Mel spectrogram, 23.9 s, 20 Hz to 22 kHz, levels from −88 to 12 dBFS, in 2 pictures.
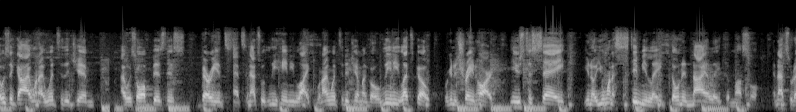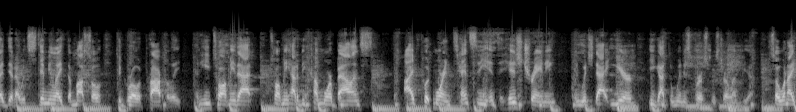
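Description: What you've got here is a sound recording run through a call, with a speech-tuned noise suppressor left on the whole way. That's the main problem. The suppressor keeps mistaking sustained parts and tails for background noise, so the level swings by around 10 dB as it clamps and releases. Onsets punch through while anything held or decaying sinks, and the whole thing pumps and thins out.

On top of that general pumping there are three stretches where it bites harder and turns the sound down further: 0.85 to 6.7 s, 8.54 to 15.86 s and 19.48 to 23.39 s. In each, the deepest dips reach about 18 dB. The steady or fading bits get pulled down or have their decay chopped short, adding up to about a second in the first stretch, roughly 1.5 s in the second and under a second in the last.

Then there are two bursts of packet loss, at 1.63 to 1.73 s and 3.41 to 3.51 s, each about 100 ms. In both, the receiver stretches the last bit of audio for 80 ms, fading it as it goes, so you hear a held buzz or a dying hiss. 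When it picks back up, 80 ms of the actual audio has simply been skipped.

Last, there's a short concealed packet loss at 18.39 to 18.45 s. It's about 60 ms, with 40 ms patched over by extrapolating what came before. It comes across as a quick smear or wobble rather than a dropout.

The top end stopping near 8 kHz is just the Opus call bandwidth and isn't part of the problem.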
